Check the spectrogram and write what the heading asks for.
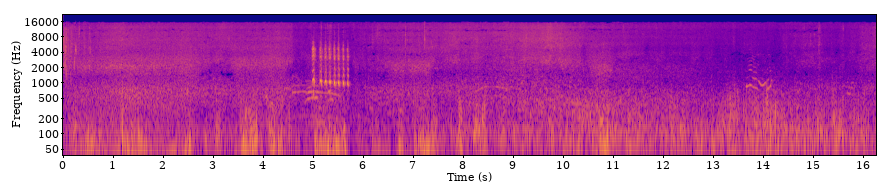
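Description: Wind buffeting the microphone in gusts over the wash of the sea, with a brief faint call of a voice about five seconds in.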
